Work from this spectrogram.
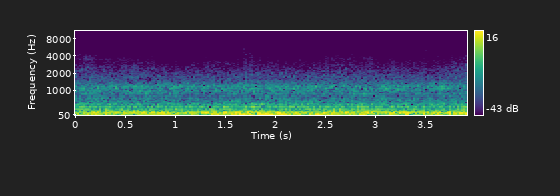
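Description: A 1.2-litre turbocharged three-cylinder engine in a 2025 Chevrolet Trax 2RS pulls under acceleration, heard as a steady, dense low rumble from inside the cabin with road noise, holding level and close throughout.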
